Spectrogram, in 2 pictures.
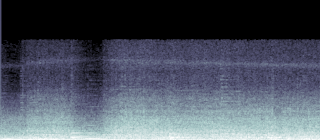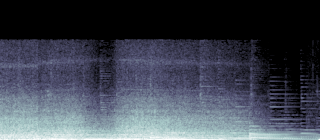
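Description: A heavy semi-truck hauling a crane on a lowboy trailer pulling away: a steady rushing engine-and-road noise whose low hum rises in pitch about four seconds in, under background music. The sound fades down near the end.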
